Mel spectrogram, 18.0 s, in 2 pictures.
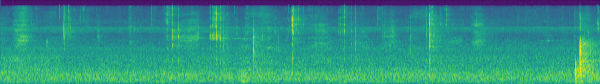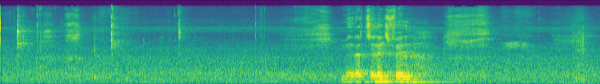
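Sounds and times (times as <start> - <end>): steady hiss: 0.0 - 18.0
person chewing: 0.4 - 6.9.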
